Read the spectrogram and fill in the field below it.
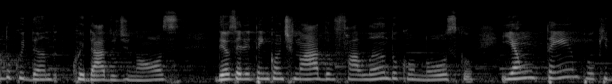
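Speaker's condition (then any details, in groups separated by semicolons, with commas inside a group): No condition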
